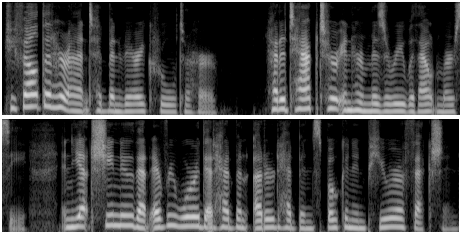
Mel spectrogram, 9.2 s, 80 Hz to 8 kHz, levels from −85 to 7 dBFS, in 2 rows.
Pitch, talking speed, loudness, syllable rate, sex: 205 Hz, 230 wpm, -20 LUFS, 6.1 syllables/s, female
